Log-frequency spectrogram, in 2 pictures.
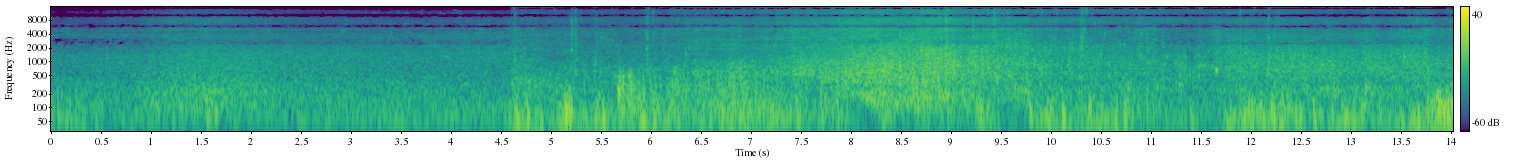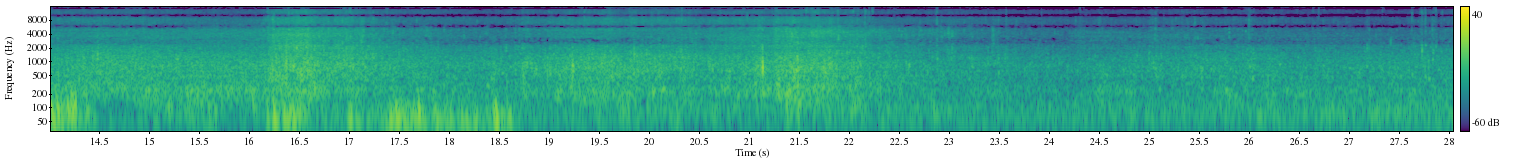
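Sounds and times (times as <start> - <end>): small waves washing on shore: 0.8 - 28.0
wind buffeting microphone: 4.6 - 14.6, 16.2 - 18.7.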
